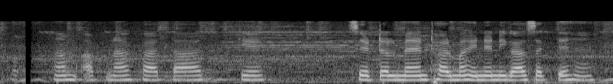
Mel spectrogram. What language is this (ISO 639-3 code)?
mag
